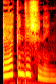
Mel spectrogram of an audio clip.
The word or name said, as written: air-conditioning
